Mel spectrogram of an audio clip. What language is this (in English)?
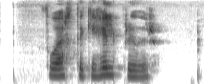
Icelandic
